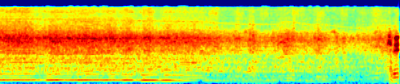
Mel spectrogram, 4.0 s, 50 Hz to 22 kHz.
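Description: Peugeot 106 rally car's four-cylinder engine heard from inside the cabin, holding a steady note under load, then fading about two seconds in as the driver lifts off approaching a left hairpin.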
